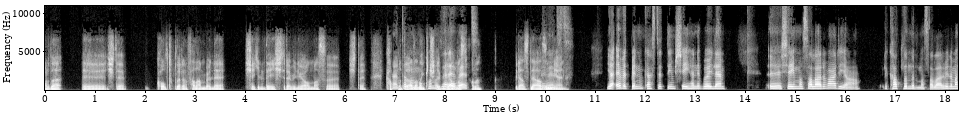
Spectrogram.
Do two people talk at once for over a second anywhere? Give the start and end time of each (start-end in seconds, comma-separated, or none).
6.9-8.7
